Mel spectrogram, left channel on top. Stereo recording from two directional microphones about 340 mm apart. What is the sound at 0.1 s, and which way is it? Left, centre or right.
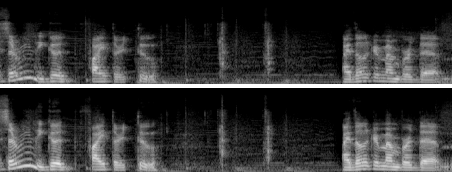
Speech, centre.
